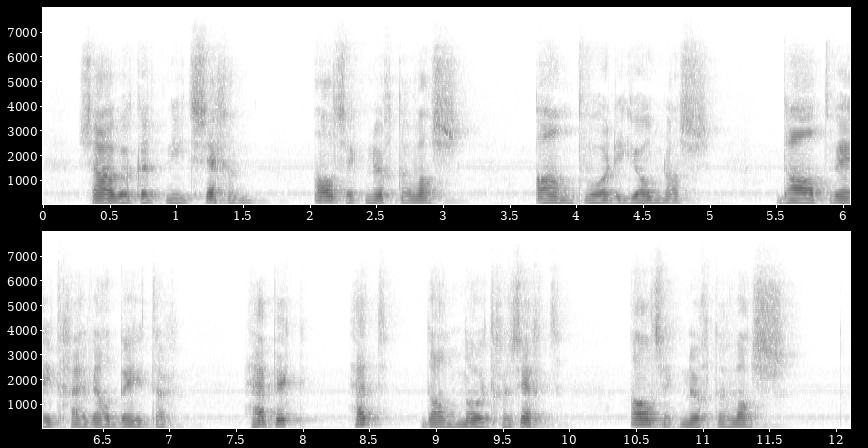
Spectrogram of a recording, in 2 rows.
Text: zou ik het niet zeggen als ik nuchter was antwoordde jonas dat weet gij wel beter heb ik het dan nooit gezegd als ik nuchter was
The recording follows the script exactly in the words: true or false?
true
